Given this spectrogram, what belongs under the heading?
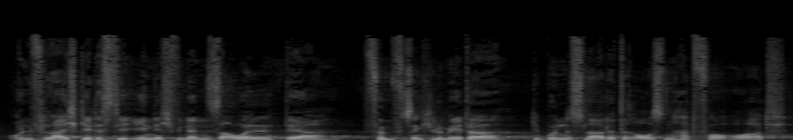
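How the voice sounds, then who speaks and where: A man's voice: fairly high pitch, moderate pace, darkish tone. A man preaching a sermon in an informal, explanatory manner, using an everyday object as an illustration. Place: church hall. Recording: reverberant church hall.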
